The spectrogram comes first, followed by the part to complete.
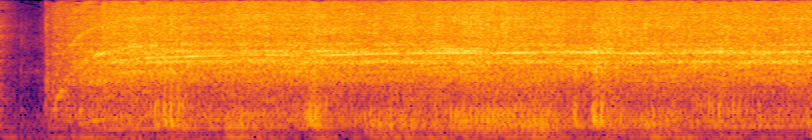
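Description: Electric hand mixer switched on and running steadily with a high whine, its whisk beaters mixing cookie batter in a stainless steel bowl.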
